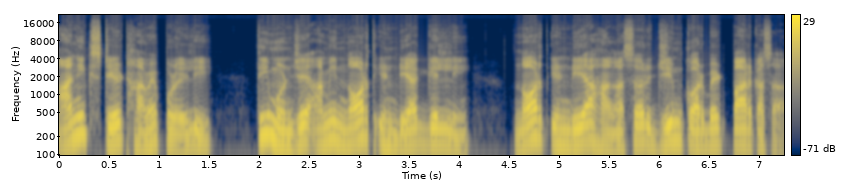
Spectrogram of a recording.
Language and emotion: Goan Konkani, neutral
